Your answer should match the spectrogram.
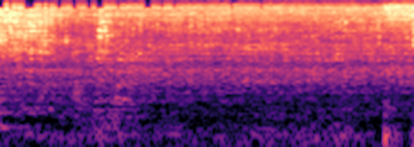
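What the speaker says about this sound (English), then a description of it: "I rinse water in it. Put some water in it." Tap water runs steadily into a pot to rinse food in a home kitchen, a close, continuous hissing splash with no talking.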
